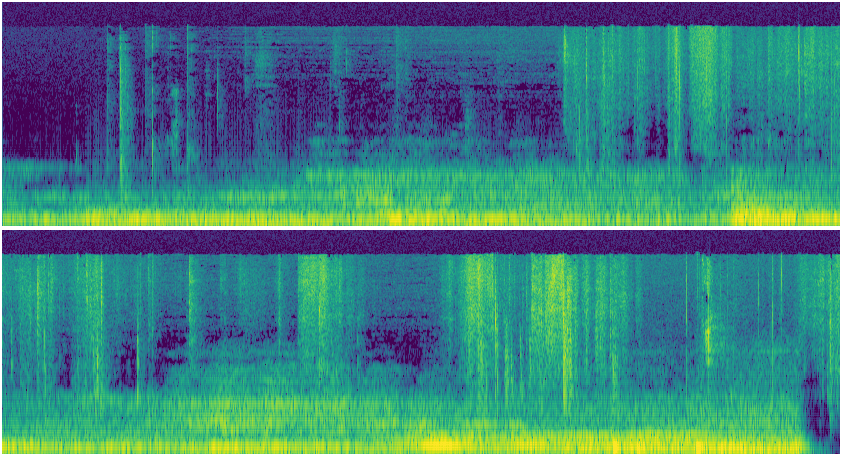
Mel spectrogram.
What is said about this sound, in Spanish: Por cierto, aunque Marte lleva el nombre del antiguo dios griego de la guerra. Su sonido es bastante pacífico. Ese es el sonido de Marte.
